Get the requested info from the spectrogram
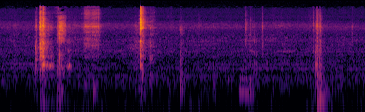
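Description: A few short, sharp clicks, spaced irregularly, with low hiss between them.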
